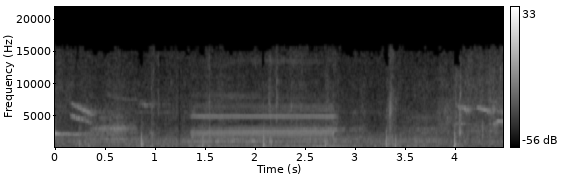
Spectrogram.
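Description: Footsteps of someone walking at a steady pace on a paved street, a step about every 0.6 s. A steady electronic buzz sounds for about a second and a half in the middle, and a few short bird chirps are heard.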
